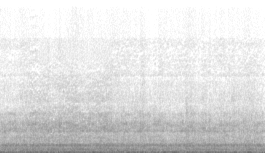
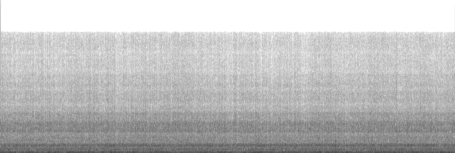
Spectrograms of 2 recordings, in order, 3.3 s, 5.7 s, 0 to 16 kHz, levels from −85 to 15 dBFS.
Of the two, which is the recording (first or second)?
second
